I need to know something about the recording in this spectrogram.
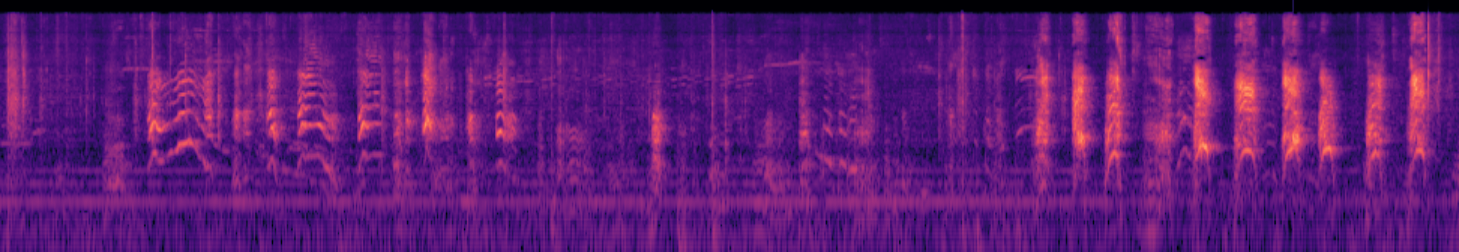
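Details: Litter of European Basset Hound puppies, six and a half weeks old, playing wildly: high whining yelps with wavering pitch early on, then a run of sharp yaps roughly every half second near the end, over a steady low hum.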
